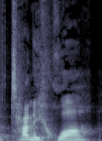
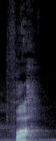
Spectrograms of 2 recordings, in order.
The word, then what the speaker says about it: Tanihua: I have to say Hua because of the putting so much emphasis on the H. Okay. I'm just saying it. Tanihua. Tanihua. Tanihua. – Tanihua. Hua. – Hua. Hua like Cool Whip.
